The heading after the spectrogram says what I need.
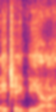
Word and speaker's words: Hawi: It is so Jake and Hannah live in, it's Hawi, Hawaii, which they taught me is pronounced Javi, like Havi, Javi.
